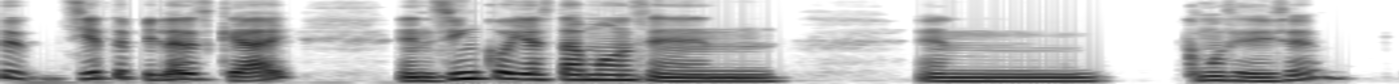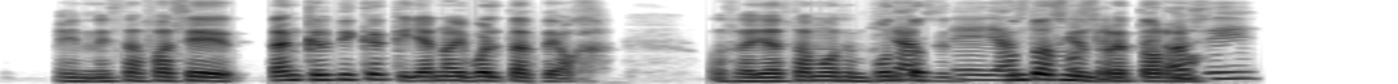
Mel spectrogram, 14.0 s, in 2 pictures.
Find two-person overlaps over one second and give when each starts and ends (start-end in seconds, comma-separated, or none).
11.3-13.1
